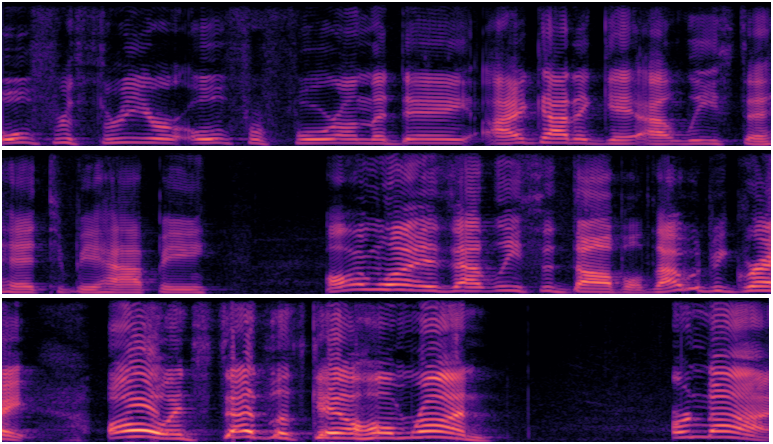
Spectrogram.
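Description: Pitch swings very widely as a man speaks at a fairly slow pace. The background is quiet. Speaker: gaming streamer. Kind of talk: gameplay commentary. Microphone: headset.

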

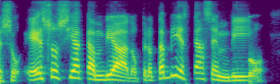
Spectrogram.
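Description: A man with an English accent and a high pitch speaks at a moderate pace in a dry sound with no echo and a quiet background. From Chicago. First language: English (speaking Spanish). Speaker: sales trainer and speaker; guest. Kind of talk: interview. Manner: halting. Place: studio. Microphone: video call.

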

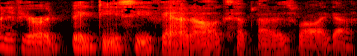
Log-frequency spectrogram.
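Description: Through noticeable background noise, a woman can be heard talking at a moderate pace. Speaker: YouTuber. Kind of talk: casual vlog. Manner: hesitant with fillers.

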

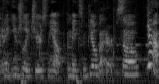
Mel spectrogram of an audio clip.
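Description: Faint music plays in the background. A woman talks at a very fast pace with ordinary pitch variation. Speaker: goth makeup youtuber. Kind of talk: casual vlog chat. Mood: cheerful, chatty. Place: home room. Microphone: camera far.

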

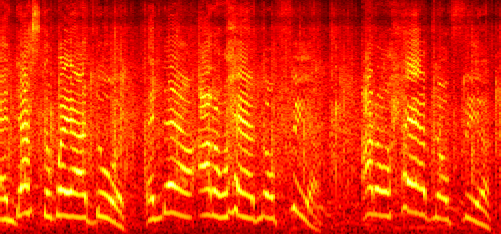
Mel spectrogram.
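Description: A woman's extremely high-pitched voice at a moderate pace, with crowd noise behind her. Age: 60s. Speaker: audience member. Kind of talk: audience question. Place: hall. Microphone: handheld.

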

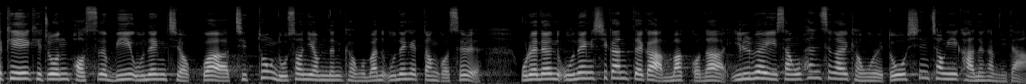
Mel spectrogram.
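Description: A normal speaking voice with lively intonation moves at a moderate pace with hardly any pauses, captured in a very clean recording with a silent background. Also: woman, fairly high pitch for a woman. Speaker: news anchor. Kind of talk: news reading. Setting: studio.

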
